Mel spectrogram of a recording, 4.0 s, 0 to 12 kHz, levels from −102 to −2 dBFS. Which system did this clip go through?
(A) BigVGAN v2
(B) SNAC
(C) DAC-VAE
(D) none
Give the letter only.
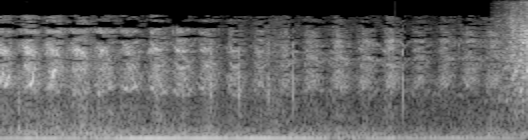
D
